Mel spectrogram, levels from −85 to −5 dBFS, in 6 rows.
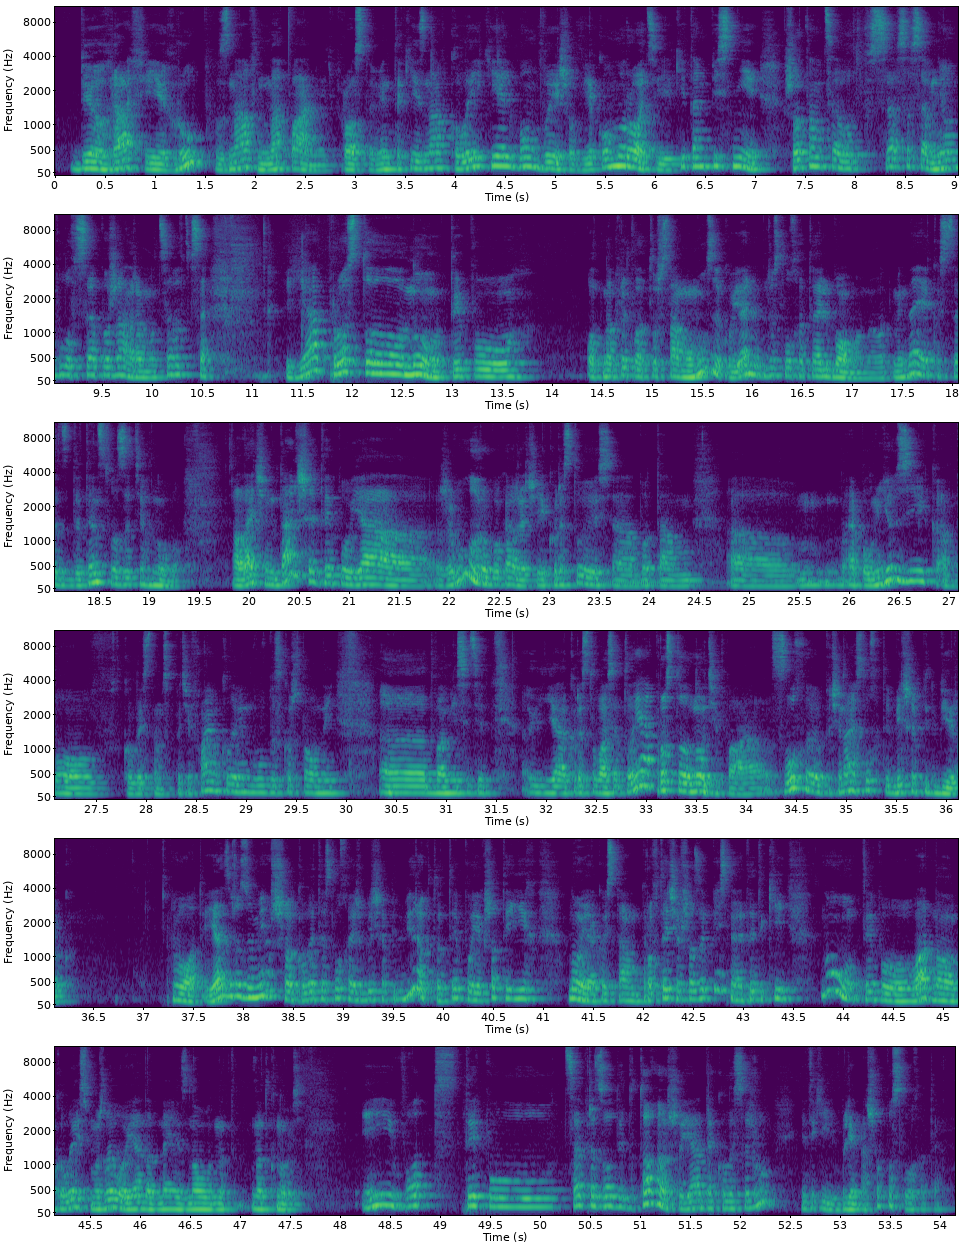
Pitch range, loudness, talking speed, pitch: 120-170 Hz, -32 LUFS, 155 wpm, 140 Hz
